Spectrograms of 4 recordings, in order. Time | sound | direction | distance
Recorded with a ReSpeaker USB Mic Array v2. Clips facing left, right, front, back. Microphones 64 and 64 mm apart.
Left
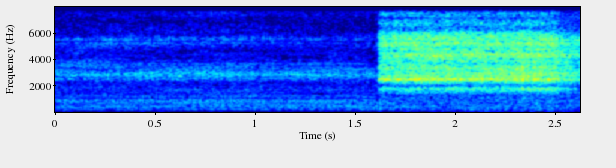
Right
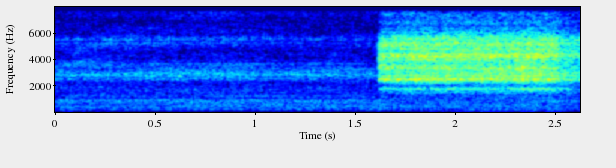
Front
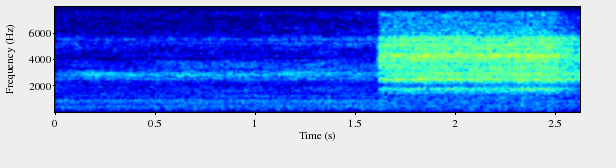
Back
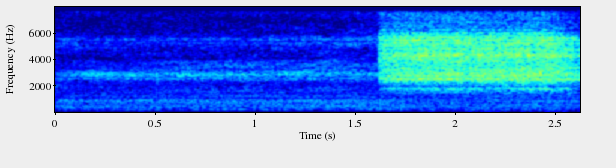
1.6 | frying | 15° left | 0.8 m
